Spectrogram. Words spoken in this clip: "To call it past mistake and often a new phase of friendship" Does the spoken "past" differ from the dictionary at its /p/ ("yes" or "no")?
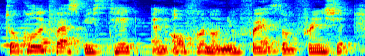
yes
